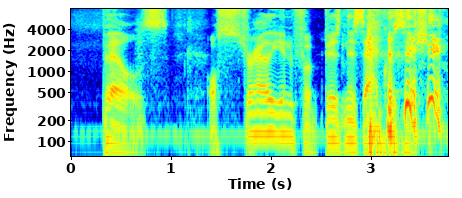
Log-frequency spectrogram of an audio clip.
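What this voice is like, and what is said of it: Put-on Australian accent. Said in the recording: “That's my best Australian accent.”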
